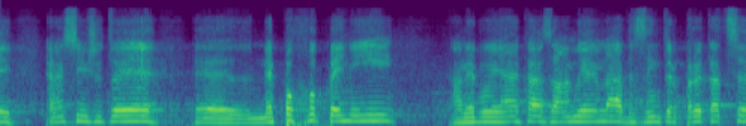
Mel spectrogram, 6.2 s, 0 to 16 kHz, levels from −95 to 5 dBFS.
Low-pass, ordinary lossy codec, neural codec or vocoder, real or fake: 10.8 kHz; Opus, 16 kbps; codec, 24 kHz, 0.9 kbps, WavTokenizer, medium music audio release; fake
